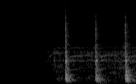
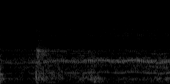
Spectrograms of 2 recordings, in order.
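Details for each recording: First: Hitachi TV/DVD combo VC326000 that won't load or eject discs: small motor whirs while sharp clicks repeat about three a second as the last gear on the disc roller shaft slips; it had worked off the shaft before. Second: Hitachi 32-inch LCD TV/DVD combo (model VC326000) DVD loader after repair: quiet, even loading-motor hum with light clicks as the disc seats, smooth travel; stops and ejects nicely, gear not slipping; normal disc loading.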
